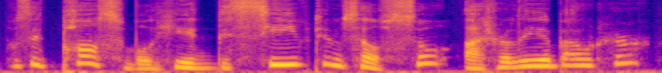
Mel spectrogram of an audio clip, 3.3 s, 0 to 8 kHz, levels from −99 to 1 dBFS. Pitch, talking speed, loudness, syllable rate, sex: 200 Hz, 200 wpm, -17 LUFS, 5.9 syllables/s, male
